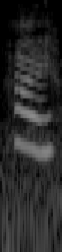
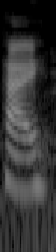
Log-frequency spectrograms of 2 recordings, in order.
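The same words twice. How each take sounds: First: It is said in a lighter, natural voice. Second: It is said in a deep, manly voice.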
